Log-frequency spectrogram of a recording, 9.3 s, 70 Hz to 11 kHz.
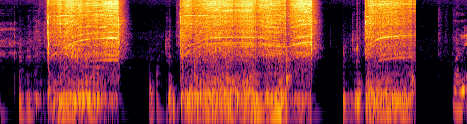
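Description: A power drill with a 5/32 bit whirs in three long bursts separated by short pauses, close and loud, with a grinding, slightly ratcheting tone as it clears glue from holes in an Epiphone acoustic guitar headstock.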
